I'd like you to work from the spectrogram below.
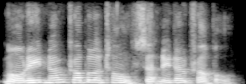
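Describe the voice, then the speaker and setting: A man's voice: high voice, lively intonation, a little fast. Chatty young man hosting a livestream. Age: 20s. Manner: chatty, repeats himself, quaintly formal phrasing. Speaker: livestream host. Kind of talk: casual livestream chat with viewers.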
